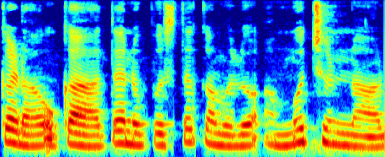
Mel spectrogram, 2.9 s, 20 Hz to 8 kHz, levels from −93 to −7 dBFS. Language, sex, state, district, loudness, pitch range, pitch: Telugu, female, Telangana, Hyderabad, -18 LUFS, 165-200 Hz, 175 Hz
